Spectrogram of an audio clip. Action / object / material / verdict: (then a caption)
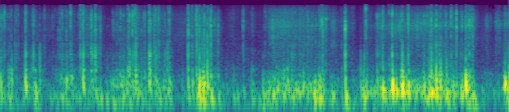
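scrape / nylon mesh scrub sponge / nylon mesh / none. Long nails scratch the surface of a blue mesh-covered scrub sponge held close to the microphone. A dense run of quick, scratchy rasping strokes gives a bright crackle over a soft, thumpy low body, rising and falling in short bursts.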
